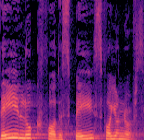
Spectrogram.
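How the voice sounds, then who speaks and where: A woman's fairly high voice, very slow, with ordinary pitch variation. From Germany. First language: German. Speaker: physical therapist. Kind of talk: instructional video.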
